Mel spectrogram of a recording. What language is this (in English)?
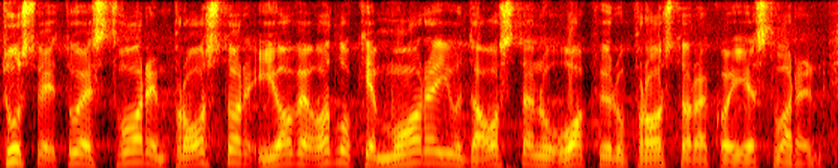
Serbian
